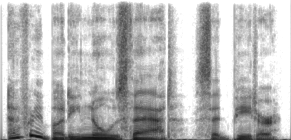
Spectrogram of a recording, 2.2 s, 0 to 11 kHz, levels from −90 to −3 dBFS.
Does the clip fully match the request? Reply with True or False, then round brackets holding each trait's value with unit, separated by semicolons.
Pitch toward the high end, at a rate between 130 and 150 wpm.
False (105 Hz; 135 wpm)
